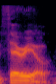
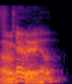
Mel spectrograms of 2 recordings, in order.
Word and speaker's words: Theriault: So uh I think I pronounced your last name Theo. Is that right? Very close. I am French Canadian. So it's terio there.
